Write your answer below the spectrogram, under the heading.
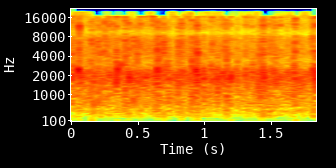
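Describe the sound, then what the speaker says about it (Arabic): An audience at a DXN training session in Tangier claps loudly and steadily, a dense burst of applause with no voices over it. "تصفيقة"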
